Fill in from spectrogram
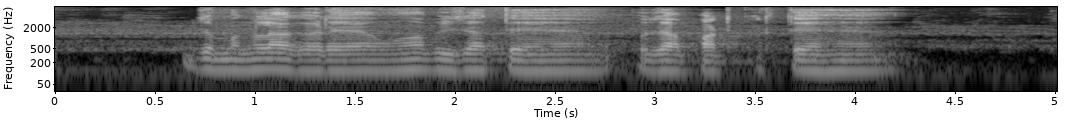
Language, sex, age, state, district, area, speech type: Hindi, male, 45-60, Bihar, Begusarai, urban, spontaneous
